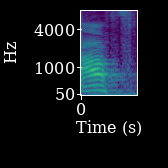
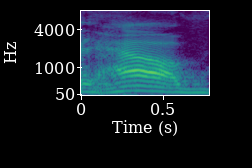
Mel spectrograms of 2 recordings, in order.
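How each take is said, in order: First: The word ends with an f sound. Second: The word ends with a v sound. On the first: "when to is following have, it became an f sound" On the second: "not a v sound"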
